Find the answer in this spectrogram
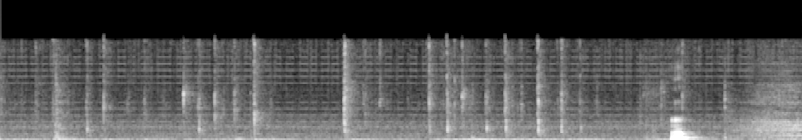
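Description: Typing on a computer keyboard: a run of quick, irregular keystroke clicks as a command is typed out.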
